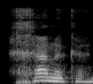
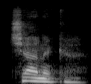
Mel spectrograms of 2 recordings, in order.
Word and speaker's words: Chanukah: a h or variations the hebrew word is actually pronounced with a guttural sound chanukah not chanaka what does it commemorate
